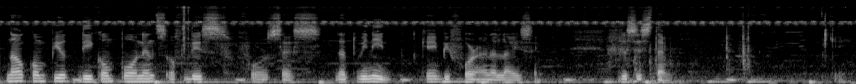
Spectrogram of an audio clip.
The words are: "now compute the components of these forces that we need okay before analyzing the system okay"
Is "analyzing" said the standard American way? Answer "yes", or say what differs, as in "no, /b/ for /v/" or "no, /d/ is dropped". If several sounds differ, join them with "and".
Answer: no, /s/ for /z/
